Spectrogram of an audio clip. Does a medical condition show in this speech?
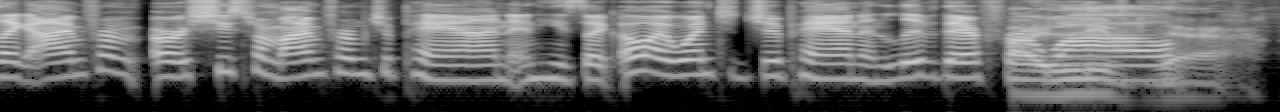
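No.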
